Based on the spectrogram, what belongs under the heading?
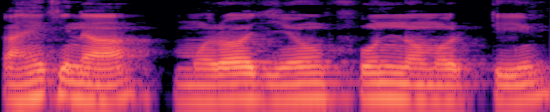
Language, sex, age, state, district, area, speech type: Odia, male, 18-30, Odisha, Nuapada, rural, spontaneous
